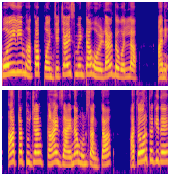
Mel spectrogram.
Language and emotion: Goan Konkani, angry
